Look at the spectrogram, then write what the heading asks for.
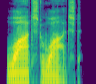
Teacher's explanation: d but it's not a du it's a t watched watched when you have a CH and an ed it's going to be CHT · When you have a CH and an ED, it's going to be CHT. Okay, and make sure you don't say washed. · People forget the ED on the end. Sometimes people do it like watch D, do it with a D, but it's not a duh, it's a T.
